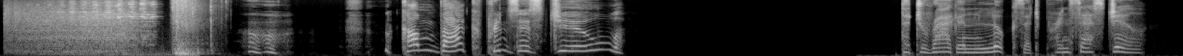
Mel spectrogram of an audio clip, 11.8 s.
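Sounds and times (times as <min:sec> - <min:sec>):
door opening: 0:00.0 - 0:02.3
heavy wooden thunk of a door: 0:01.7 - 0:02.3
speech: 0:02.5 - 0:02.9, 0:04.0 - 0:06.3, 0:09.1 - 0:11.5.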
